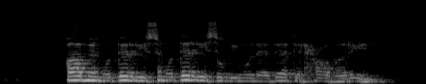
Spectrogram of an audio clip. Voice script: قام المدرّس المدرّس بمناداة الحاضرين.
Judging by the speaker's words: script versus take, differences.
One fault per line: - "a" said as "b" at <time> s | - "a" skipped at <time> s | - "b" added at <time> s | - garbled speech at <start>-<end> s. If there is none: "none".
none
